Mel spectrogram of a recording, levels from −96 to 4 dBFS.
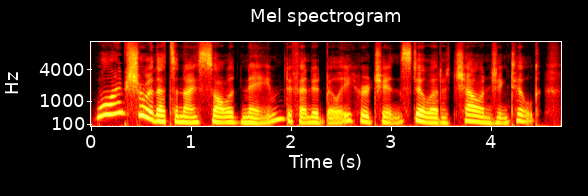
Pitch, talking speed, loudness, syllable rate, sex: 195 Hz, 215 wpm, -19 LUFS, 5.5 syllables/s, female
